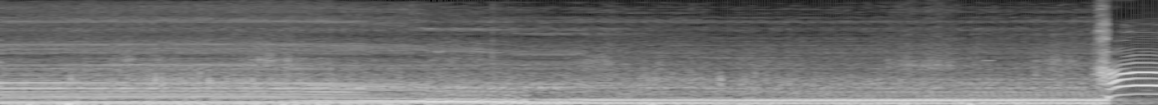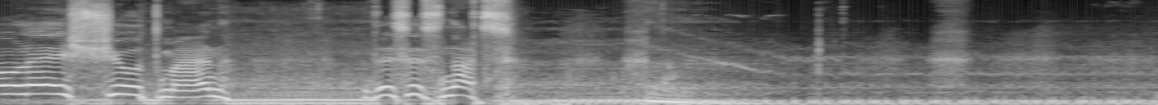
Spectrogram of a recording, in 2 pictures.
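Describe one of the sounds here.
A motorcycle engine rumbles steadily.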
